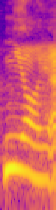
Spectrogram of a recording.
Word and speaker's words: Nyoy: Noela Nyoy. Also Noela N-Y-O-Y.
